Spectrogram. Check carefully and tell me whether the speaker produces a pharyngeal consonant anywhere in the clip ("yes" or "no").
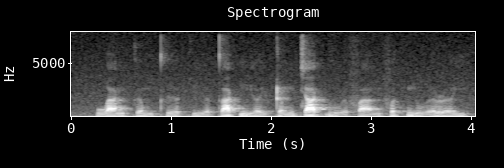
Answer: no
